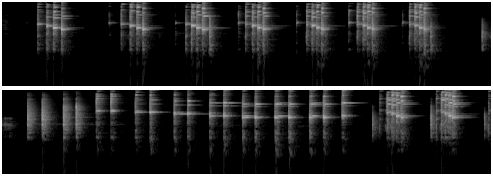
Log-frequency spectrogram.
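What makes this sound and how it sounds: A small guitar-shaped wooden toy xylophone with five colored painted metal bars, held in one hand, is tapped with a wooden mallet with a red ball head. Quick, bright metallic tinkling runs come in short bursts roughly every second, then pause briefly. Faster single taps follow, their high clear tones ringing only a moment.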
